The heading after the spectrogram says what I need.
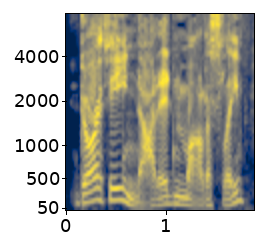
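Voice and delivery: usual speaking voice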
